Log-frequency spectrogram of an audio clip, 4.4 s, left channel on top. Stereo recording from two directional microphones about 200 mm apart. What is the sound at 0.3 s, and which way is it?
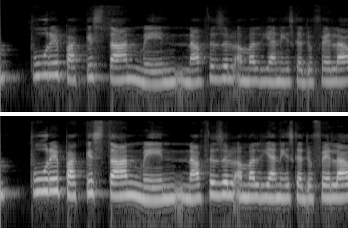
A woman's voice, 35° right (ahead or behind).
